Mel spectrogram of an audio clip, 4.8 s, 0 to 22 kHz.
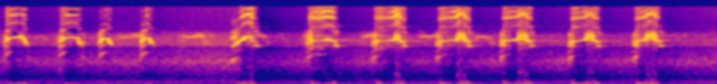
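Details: Bald eagles at the West End nest, recorded by a live nest camera on the morning of 29 August 2023, giving a rapid string of loud, piercing whistled yelps, roughly twelve notes in under five seconds, with a faint low hum behind.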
